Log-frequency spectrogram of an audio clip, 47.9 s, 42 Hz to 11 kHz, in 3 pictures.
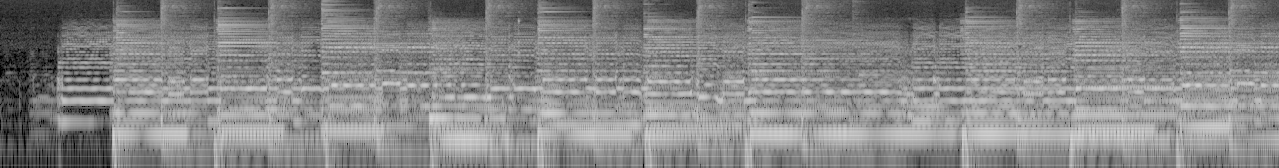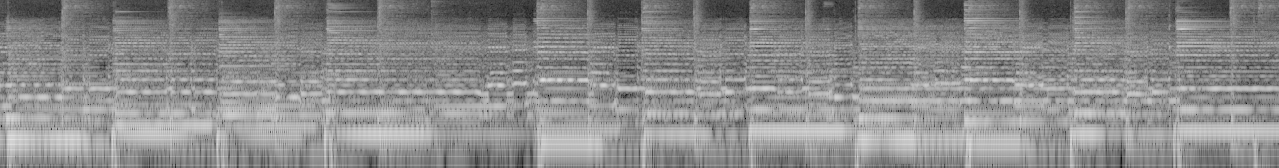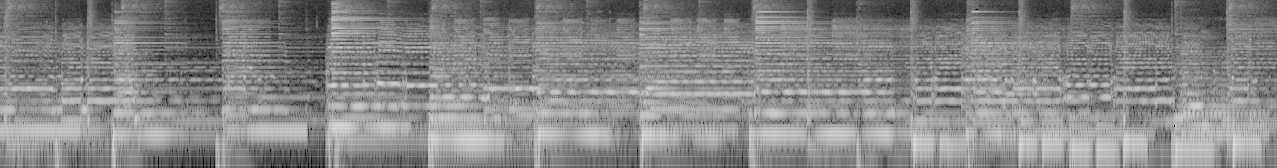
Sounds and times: Music: 0.0 - 47.9.

